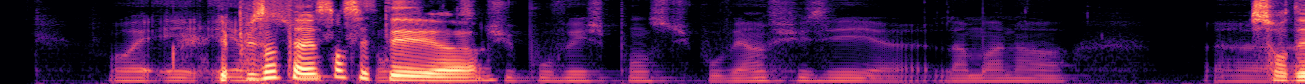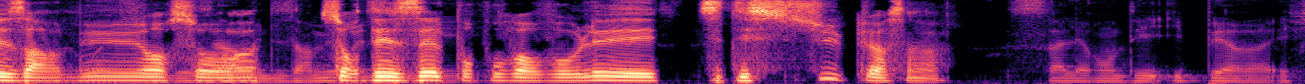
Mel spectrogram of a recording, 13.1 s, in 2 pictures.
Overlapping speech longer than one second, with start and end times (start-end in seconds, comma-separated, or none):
1.1-2.4, 6.3-8.9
